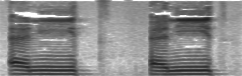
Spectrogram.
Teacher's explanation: ابدال الهمز الساكن ياء مادية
